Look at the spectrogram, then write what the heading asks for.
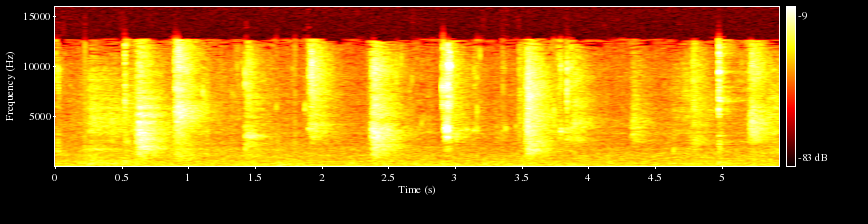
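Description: Close-miked wet chewing and mouth smacking while eating spaghetti: a string of short, squishy clicks about twice a second, over a steady low hum.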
